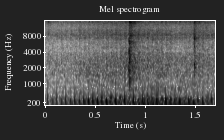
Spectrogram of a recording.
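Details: Honda Supra Fit/Legenda/Revo-type small single engine running fast with a rapid pulsing beat and rattly edge; abnormal engine noise, cause unclear.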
